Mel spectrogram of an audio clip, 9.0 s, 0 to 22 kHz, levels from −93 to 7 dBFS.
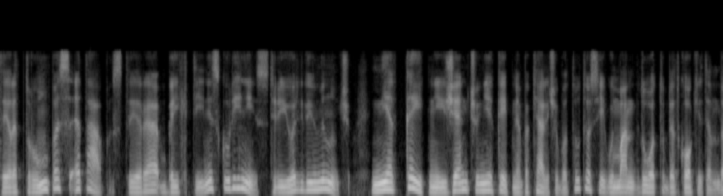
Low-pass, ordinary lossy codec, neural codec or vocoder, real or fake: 7.2 kHz; AAC, 96 kbps; codec, 16 kHz, 0.8 kbps, ZipCodec; fake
